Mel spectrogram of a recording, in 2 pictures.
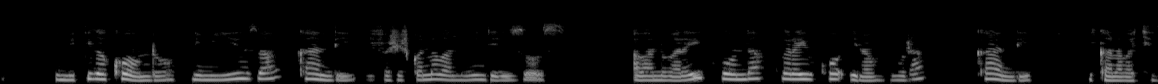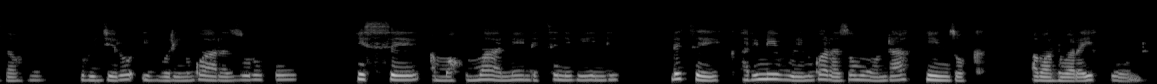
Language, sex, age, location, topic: Kinyarwanda, female, 18-24, Kigali, health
